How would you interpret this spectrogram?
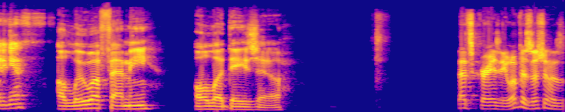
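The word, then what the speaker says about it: Oluwafemi Oladejo: Alua Femi Ola Dejo.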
